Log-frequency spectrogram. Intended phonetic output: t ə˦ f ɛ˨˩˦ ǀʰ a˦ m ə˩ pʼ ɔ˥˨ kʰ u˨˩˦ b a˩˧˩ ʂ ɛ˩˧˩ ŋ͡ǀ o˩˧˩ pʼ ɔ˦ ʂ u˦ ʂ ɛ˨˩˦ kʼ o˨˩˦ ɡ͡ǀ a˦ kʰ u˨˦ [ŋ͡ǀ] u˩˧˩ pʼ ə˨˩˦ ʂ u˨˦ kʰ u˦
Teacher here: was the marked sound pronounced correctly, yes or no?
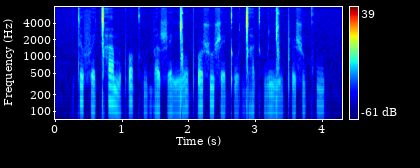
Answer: yes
